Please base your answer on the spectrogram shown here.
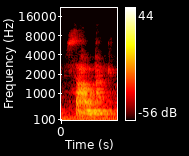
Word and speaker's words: sauna: That is one thing you have adopted from our language, and we say it sauna.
